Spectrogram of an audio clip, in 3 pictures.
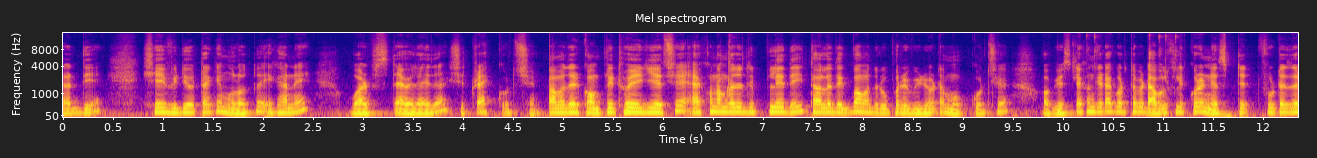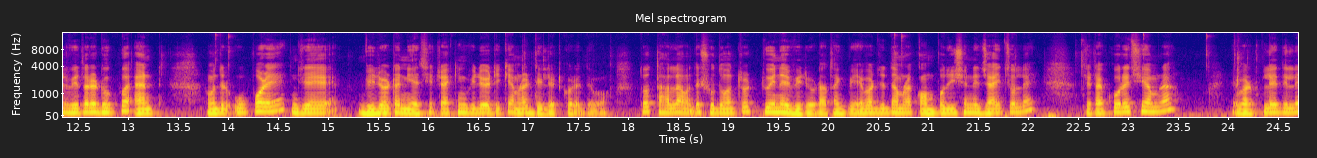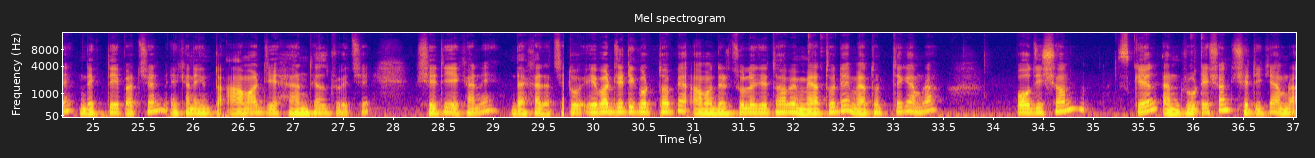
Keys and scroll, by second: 6.5 space, 16.7 Delete, 23.9 space.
